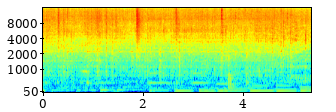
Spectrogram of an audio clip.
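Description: Salmon collar pieces sizzling steadily in a frying pan on a foil sheet, with a few light clicks as chopsticks move the pieces.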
